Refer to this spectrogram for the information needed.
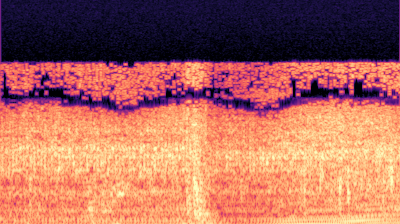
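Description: A car engine rumbles steadily, then revs up with a rising low growl as the car pulls away after stopping short of the old BCN broadcast tower. No one speaks.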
